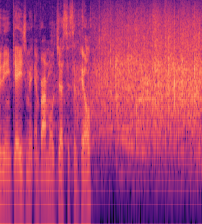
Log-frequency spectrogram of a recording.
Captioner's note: applause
